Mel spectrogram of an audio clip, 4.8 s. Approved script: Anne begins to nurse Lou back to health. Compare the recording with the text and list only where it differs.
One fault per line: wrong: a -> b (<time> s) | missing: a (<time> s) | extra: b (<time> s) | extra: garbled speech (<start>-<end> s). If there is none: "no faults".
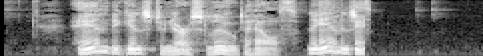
missing: back (2.4 s)
extra: garbled speech (3.1-3.7 s)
